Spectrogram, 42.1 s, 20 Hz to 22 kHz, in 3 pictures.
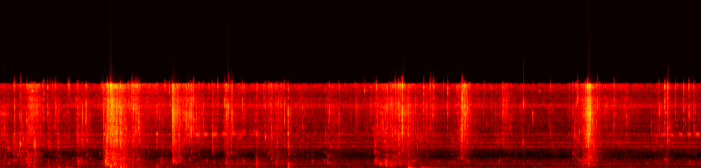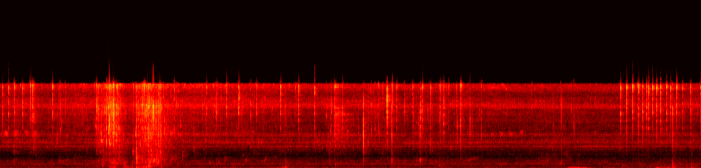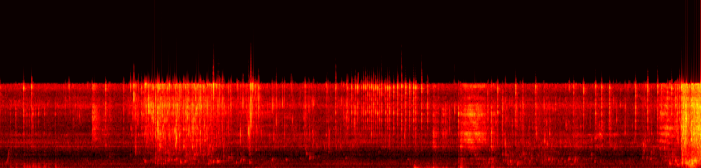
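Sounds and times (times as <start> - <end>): water splashing around wading legs: 0.0 - 5.7, 7.4 - 8.4, 40.9 - 42.0
water drips: 0.0 - 23.8, 26.4 - 42.0.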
